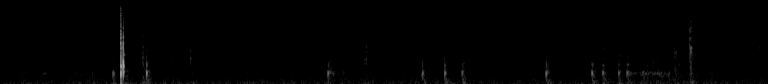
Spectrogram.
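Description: Scattered short clicks and light knocks, with one sharp click about a second in and a cluster of smaller ones in the second half.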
